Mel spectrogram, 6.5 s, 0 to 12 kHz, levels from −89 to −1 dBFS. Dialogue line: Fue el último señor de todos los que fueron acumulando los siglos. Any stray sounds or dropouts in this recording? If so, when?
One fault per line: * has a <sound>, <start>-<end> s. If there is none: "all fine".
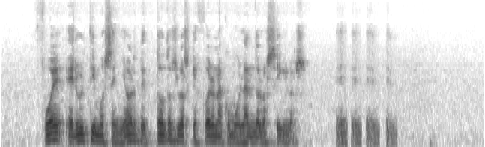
* has a laugh, 4.5-5.3 s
